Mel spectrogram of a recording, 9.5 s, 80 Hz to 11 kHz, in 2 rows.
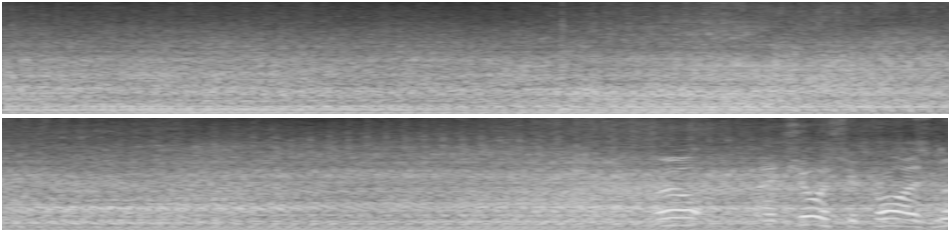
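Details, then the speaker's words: International Harvester 554 diesel tractor just started on ether after about five years sitting: deep, steady chug about 150 beats a minute with intake rush from the uncovered air filter; idles evenly, runs clean, starting to smoke a bit. "it's running pretty clean starting to starting to Chum a bit out now but it's just magnificent it sounds great I've got the cover off the air Fielder"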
